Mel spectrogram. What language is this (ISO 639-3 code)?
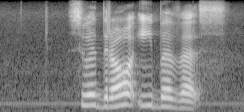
afr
